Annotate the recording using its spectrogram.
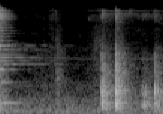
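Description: Ringing of a metal sieve tapped against a stainless steel bowl to sift cocoa, dying away at the start, then after a short lull a few sharp clanks of metal kitchenware set down on the counter in the second half.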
